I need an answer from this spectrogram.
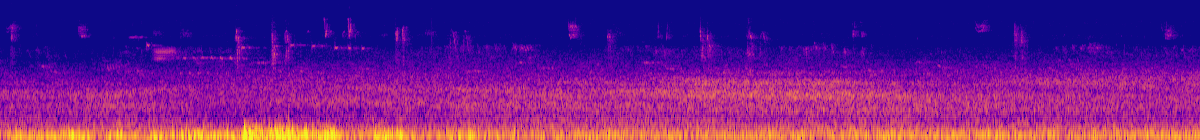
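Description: Songbirds chirping in short, high, scattered calls over a steady low rumble, which swells briefly about two to three seconds in.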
